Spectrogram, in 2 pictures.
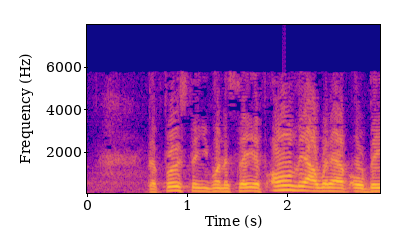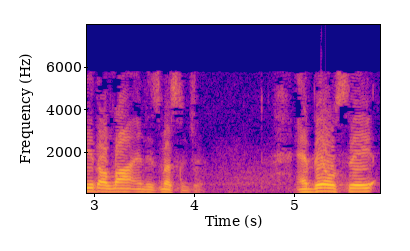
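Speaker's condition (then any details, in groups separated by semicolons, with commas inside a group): No condition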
